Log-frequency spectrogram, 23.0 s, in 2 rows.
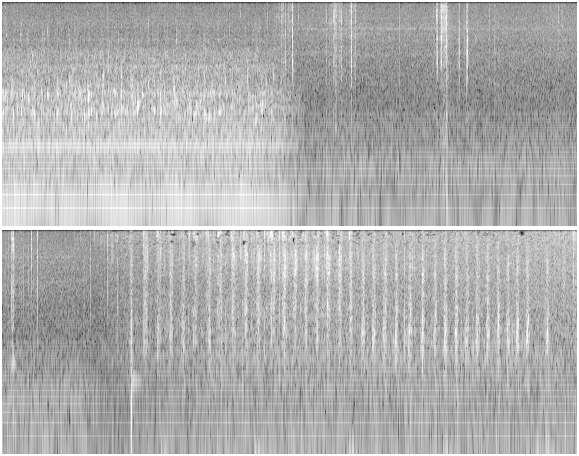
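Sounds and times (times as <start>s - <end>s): rabbit chewing: 13.0s - 23.0s.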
